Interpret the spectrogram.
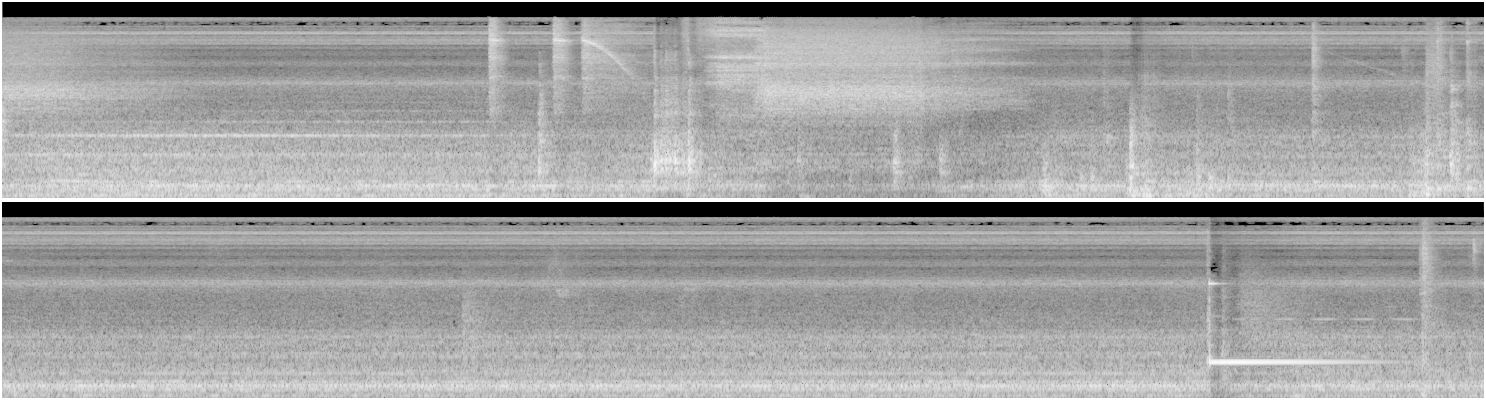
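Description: Electric Sprinter train running, heard from the driver's cab: a steady hum with clicks from the rails. There are a few seconds of high rushing hiss about a quarter of the way in, and a short steady electronic beep near the end.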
